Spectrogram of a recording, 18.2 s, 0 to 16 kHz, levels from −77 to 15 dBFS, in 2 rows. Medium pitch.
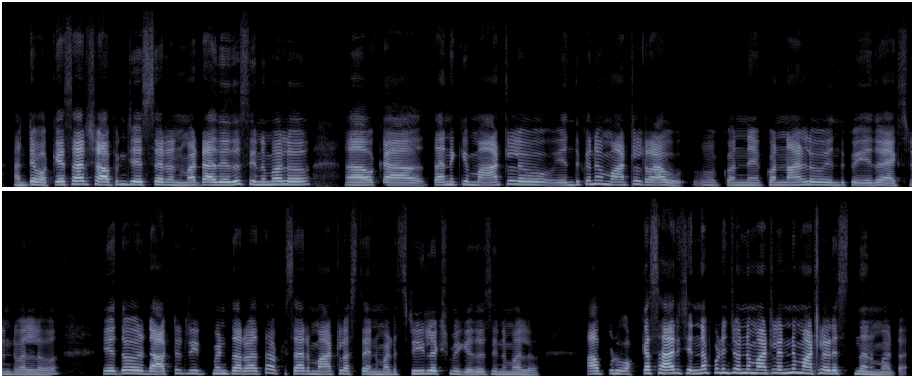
No: high, 240 Hz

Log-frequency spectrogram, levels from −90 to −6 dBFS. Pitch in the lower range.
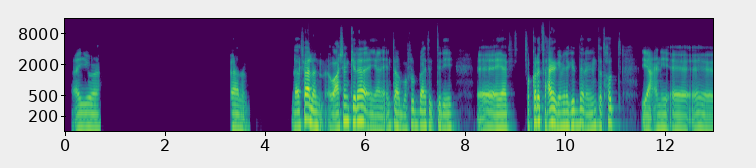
Yes: low, 115 Hz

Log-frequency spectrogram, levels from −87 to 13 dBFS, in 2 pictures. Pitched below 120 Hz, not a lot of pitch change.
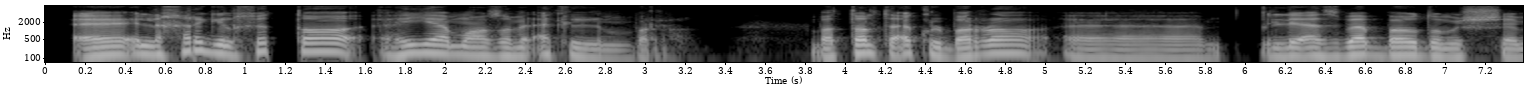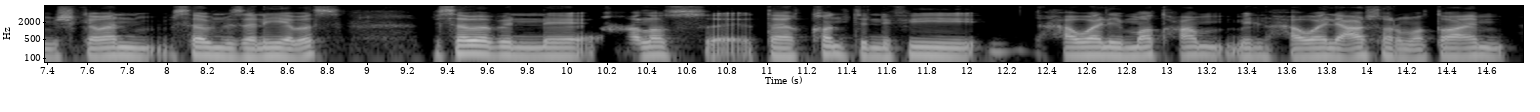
No: low, 125 Hz; narrow, 2.3 semitones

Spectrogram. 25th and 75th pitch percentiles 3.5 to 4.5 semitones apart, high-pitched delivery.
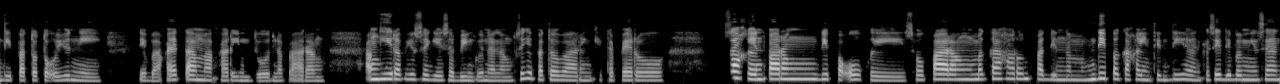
Yes: average, 3.8 semitones; high, 215 Hz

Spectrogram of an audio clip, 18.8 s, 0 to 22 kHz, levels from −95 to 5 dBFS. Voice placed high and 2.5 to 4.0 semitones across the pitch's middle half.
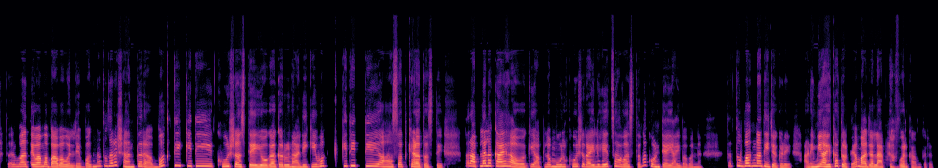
No: high, 240 Hz; average, 4.7 semitones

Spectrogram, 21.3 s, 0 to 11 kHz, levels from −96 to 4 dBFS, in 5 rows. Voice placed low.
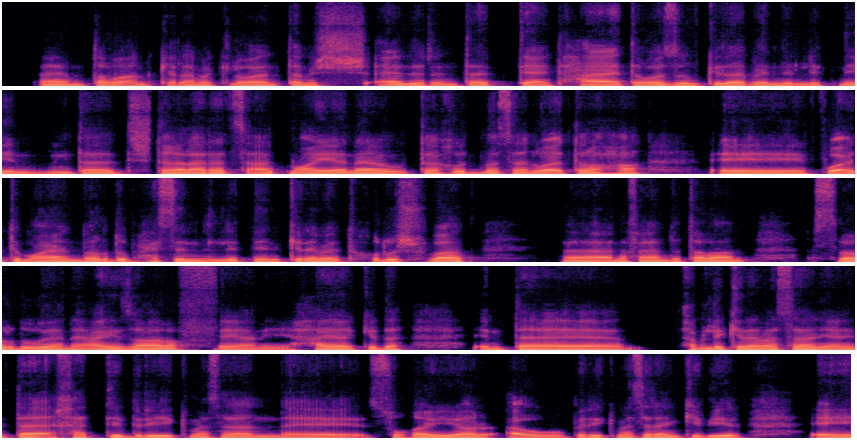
Yes: low, 120 Hz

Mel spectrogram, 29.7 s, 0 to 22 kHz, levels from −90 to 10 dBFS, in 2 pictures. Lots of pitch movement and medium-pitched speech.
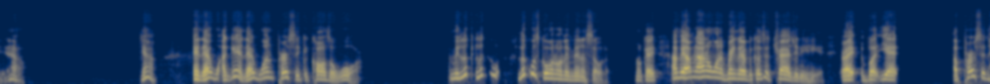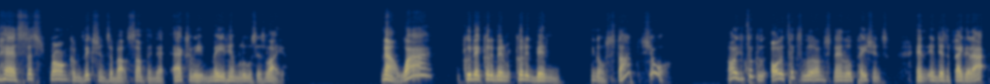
Yes: wide, 7.8 semitones; medium, 155 Hz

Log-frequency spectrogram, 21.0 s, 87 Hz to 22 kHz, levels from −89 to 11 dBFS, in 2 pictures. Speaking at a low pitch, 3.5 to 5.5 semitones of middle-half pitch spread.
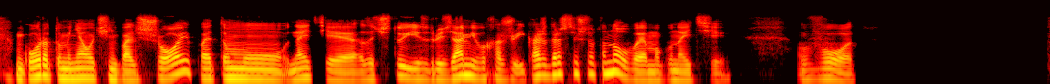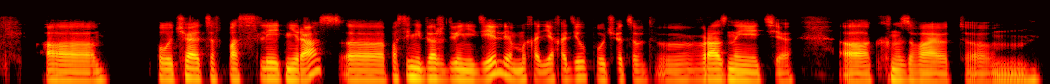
No: low, 115 Hz; average, 2.9 semitones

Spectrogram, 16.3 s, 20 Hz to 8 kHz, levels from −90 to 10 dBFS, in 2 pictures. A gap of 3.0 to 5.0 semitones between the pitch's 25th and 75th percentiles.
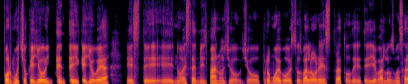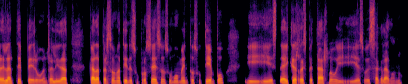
Yes: average, 3.5 semitones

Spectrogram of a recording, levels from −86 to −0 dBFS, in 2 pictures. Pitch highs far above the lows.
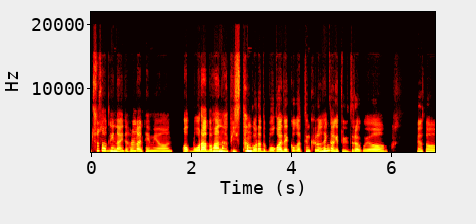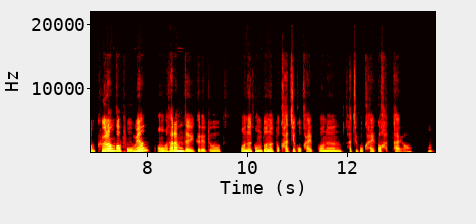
Yes: wide, 5.9 semitones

